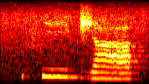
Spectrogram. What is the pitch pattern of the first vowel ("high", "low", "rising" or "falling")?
high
